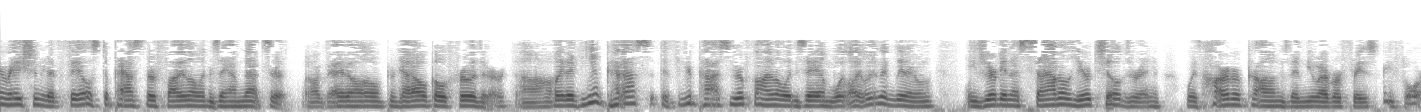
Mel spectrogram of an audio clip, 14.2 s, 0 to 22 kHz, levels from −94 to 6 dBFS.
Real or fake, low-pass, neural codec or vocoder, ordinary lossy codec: fake; 7.2 kHz; codec, 16 kHz, 0.5 kbps, FreqCodec, larger model; MP3, 24 kbps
